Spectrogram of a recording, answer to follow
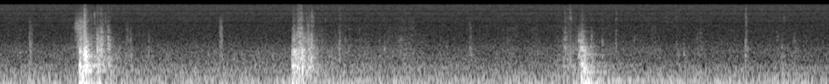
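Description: Three loud thuds, about a second, three seconds and six seconds in, each trailing off briefly, over a steady low rumble.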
